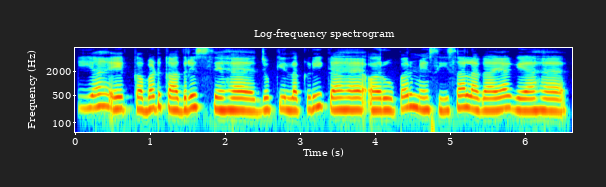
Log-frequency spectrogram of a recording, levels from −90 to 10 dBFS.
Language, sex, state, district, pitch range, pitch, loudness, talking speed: Hindi, female, Jharkhand, Garhwa, 210-235 Hz, 215 Hz, -12 LUFS, 155 wpm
